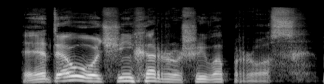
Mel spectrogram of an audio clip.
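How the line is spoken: Gloomy confirmation. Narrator (Russian): мрачно подтвердил Сидоров

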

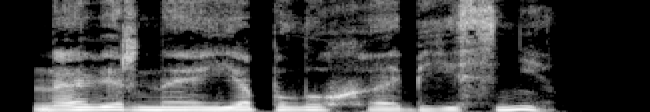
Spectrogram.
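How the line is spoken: Smirking hiss. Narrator (Russian): прошипеть, ухмыльнувшись

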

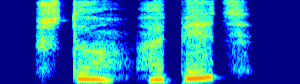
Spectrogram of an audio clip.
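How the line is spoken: Whisper. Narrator (Russian): прошептала я

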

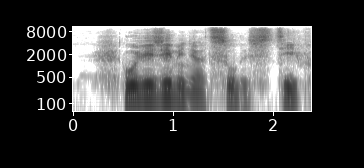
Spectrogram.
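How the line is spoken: Sobbing. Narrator (Russian): рыдала

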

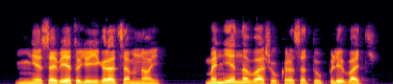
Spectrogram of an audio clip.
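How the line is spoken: Cold. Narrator (Russian): холодно сказал он

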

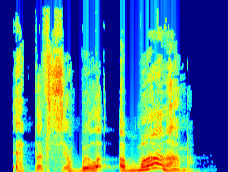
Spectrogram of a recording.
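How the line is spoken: Hoarse, tinged with madness. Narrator (Russian): Просипел Матфей, и Гилера ощутила нотки безумия в его голосе

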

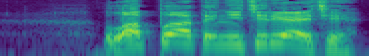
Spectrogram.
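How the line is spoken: Shout. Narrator (Russian): крикнул Делл

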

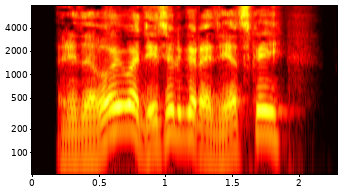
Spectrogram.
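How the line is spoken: Cheerful, clowning answer. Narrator (Russian): почему-то столь же бодро и даже дурашливо ответил я

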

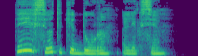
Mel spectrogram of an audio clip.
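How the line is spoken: Tired. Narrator (Russian): устало ответил он

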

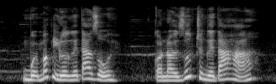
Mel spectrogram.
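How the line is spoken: Hurried shout. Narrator (Vietnamese): Chàng chỉ còn kịp hét lên với Đinh Thiển Hà

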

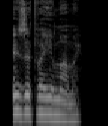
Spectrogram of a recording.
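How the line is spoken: Plain reply after pause. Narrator (Russian): наконец ответил

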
